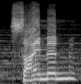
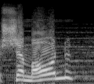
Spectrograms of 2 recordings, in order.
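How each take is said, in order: First: The name begins with a plain s sound. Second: The name begins with a sh sound. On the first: "It's a silent H" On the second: "they go Shimon"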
